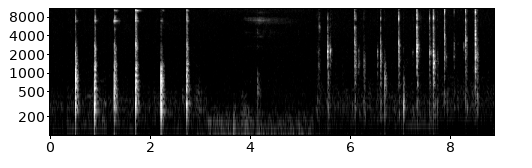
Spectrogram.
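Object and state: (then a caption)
Kinetic sand tamped in a glass. Blocks of blue and green kinetic sand are dropped into a stemmed clear glass, then tamped down with a wooden muddler. Six sharp, short clicks ring out evenly, followed by a quiet stretch with faint soft rustling. A quicker run of bright, dry taps then closes the clip.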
